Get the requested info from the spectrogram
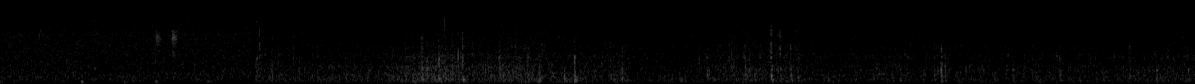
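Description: Steady broadband hiss like rain or wind, with faint rustles and ticks but no clear animal voice.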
